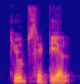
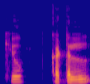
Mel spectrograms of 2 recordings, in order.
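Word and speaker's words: kubectl: into the autopilot cluster Cube CTL so Cube CTL is the main CLI Cube cutle somebody says different pronunciation so Cube control also we can say is the main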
